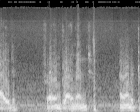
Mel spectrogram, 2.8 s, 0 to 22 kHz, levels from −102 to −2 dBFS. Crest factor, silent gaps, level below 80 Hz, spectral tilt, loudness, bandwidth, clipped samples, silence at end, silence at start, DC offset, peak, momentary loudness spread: 12 dB; none; -32 dBFS; -6.5 dB/octave; -14 LUFS; 17 kHz; under 0.1%; 0 s; 0 s; under 0.1%; -2 dBFS; 18 LU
